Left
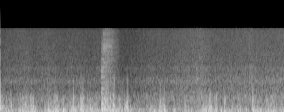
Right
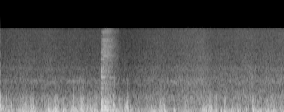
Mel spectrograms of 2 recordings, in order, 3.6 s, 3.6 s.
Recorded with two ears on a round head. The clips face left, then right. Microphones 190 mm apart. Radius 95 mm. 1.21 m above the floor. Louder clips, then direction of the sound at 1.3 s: Right 2 dB; 70° right (ahead or behind).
